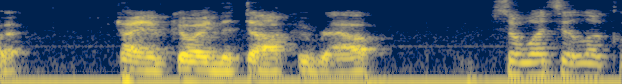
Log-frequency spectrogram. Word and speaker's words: Dokku: a Docker for you daku how do you spell that d o k kuu it's like Heroku oh like the KU on the end it's like Docker and Heroku together yeah smart all right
